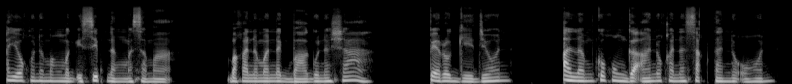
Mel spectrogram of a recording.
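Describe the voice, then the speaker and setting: A woman's voice: sits low, normal speed, dark tone, no echo, studio quality, close to an everyday voice. A woman narrator voicing a scheming female cousin in a story, speaking with a Filipino accent and hesitant, feigned concern. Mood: hesitant insinuation. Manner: hesitant, falsely worried. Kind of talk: storybook character dialogue.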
